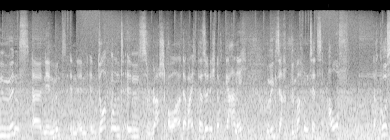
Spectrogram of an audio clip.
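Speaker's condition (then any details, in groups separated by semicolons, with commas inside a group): No condition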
